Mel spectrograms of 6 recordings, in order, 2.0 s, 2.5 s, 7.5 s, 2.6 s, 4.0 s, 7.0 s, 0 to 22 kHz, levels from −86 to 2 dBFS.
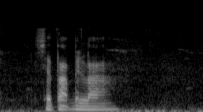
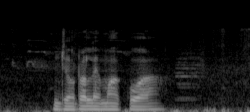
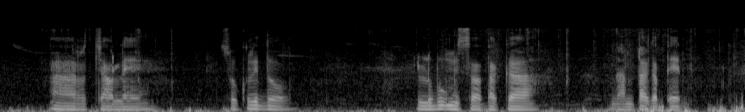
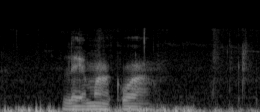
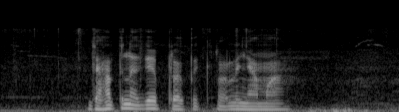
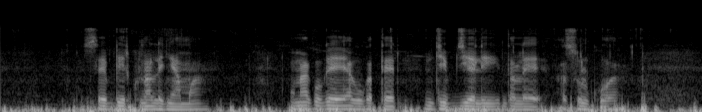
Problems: constant background noise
